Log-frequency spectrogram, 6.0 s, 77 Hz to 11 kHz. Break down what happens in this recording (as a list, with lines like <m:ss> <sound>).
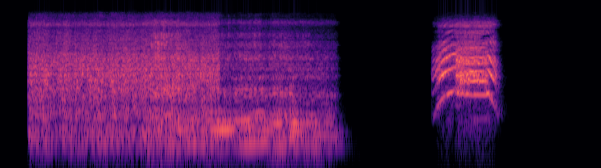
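0:00 the sound of rain on a surface
0:01 an engine accelerates
0:04 someone screams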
